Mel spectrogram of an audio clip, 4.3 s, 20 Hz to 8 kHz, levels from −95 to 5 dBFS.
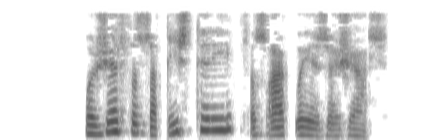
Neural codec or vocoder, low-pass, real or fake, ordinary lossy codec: vocoder, 22.05 kHz, 80 mel bands, WaveNeXt; 7.2 kHz; fake; MP3, 24 kbps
